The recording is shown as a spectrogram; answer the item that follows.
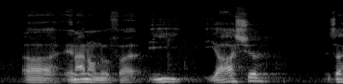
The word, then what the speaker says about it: EASA: regulators, such as, and I don't know if EASA, is that how you pronounce that?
